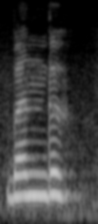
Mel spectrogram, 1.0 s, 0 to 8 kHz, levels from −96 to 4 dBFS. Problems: constant background noise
